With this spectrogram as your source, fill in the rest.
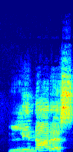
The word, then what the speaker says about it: Linares: some strong players participating the tournament each year linares is the pronunciation that's in spain and talking of spain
